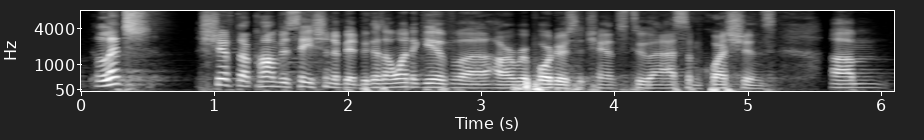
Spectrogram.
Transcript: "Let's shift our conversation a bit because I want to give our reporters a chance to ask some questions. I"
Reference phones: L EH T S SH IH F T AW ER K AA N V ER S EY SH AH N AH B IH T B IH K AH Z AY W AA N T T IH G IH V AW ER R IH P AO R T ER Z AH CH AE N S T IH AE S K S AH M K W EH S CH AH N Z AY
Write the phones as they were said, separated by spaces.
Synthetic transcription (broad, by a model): L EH T S SH IH F T AW ER K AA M V ER S EY SH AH N AH B IH T B IH K AH Z AY W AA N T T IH G IH V AW ER R IH P AO R T ER Z AH CH AE N S T IH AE S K S AH M K W EH S CH AH N Z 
